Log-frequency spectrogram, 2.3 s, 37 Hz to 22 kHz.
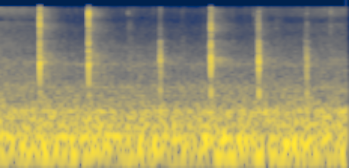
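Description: Shimano 105 ST-5500 STI shifter/brake lever mechanism clicking as the lever is worked by hand: about four sharp, unevenly spaced clicks. The newly fitted lever is being checked to see that it returns freely.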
